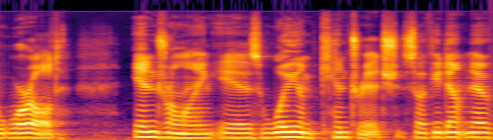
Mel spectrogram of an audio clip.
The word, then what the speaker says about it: Kentridge: in drawing, is William Kentridge. So if you don't know who he is, you might want to look him up. And it's spelled just like it sounds, William, and last name Kent, Kentridge, K-E-N-T-R-I-D-G-E.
